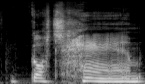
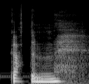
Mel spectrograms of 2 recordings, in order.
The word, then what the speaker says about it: Gotham: yeah, that's that sounds like a very British pronunciation. It's not Buckingham, it's Buckingham and stuff like that. It's not Gotham is Gotham. No, it's Gotham, right?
